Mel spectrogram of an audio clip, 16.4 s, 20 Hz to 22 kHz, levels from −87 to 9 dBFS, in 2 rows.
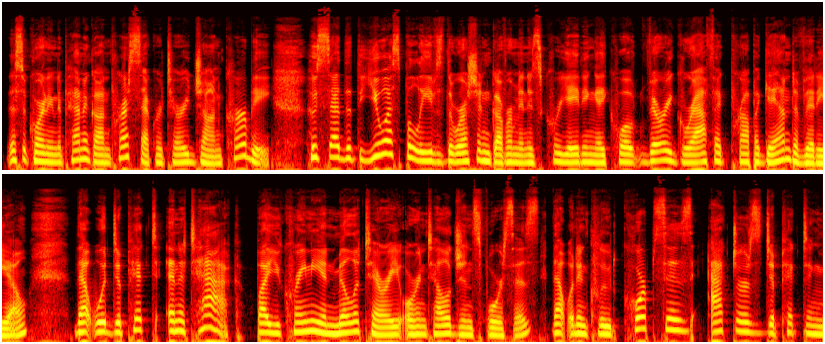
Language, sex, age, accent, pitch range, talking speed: English, female, 40-59, American, 145-190 Hz, 155 wpm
